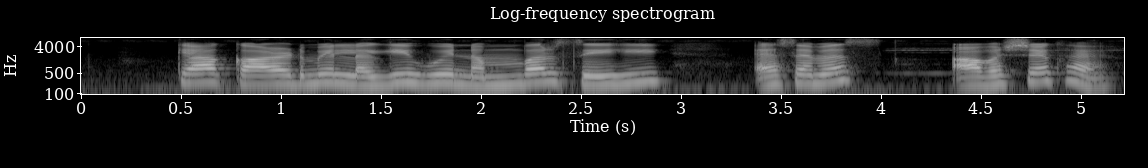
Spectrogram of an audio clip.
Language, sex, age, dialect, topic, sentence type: Hindi, female, 18-24, Awadhi Bundeli, banking, question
